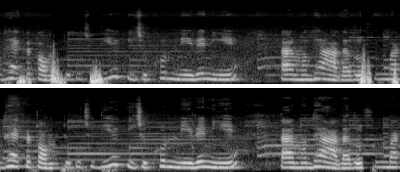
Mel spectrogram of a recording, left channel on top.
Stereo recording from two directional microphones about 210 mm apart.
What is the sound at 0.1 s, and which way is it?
Speech, 25° right (ahead or behind).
